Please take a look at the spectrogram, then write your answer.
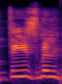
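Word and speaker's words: Theismann: old Joe thean thesman that's how it was pronounced Joe theeman grew up a superstar on the high school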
